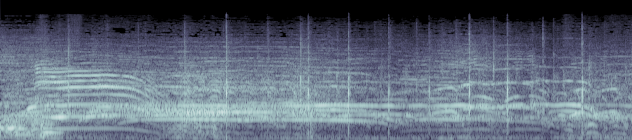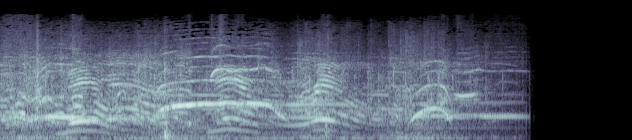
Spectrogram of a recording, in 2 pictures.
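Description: A band plays along with drums and guitar.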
